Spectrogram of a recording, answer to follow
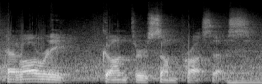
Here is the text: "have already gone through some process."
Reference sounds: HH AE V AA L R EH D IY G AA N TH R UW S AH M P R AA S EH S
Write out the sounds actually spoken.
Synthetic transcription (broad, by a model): HH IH V L R EH D IY G AA N TH R UW S AH M P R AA S EH S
